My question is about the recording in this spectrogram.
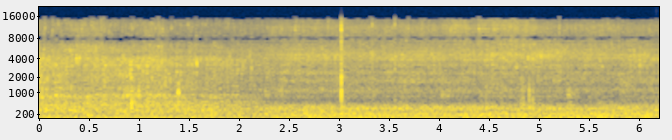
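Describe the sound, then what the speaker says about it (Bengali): Potatoes for khichuri fry in a pot on a picnic trip, giving a faint, even crackling sizzle that runs unbroken, with one brief sharp tick near the middle. "খিচুড়ির আলু ভাজা হচ্ছে"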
